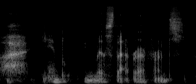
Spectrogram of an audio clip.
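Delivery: breathy whispered letdown; disappointed whisper. Acted. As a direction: sigh it out under your breath. Mock disappointment after missed reference.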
